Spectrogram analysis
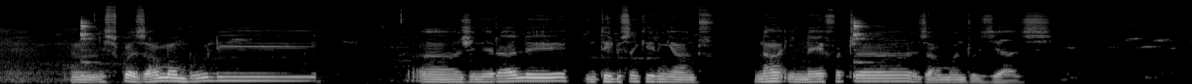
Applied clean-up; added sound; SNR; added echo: classical method spectral subtraction.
